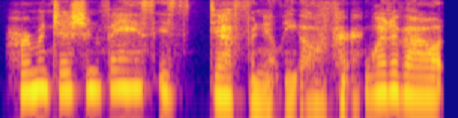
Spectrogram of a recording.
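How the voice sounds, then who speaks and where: A woman playing a soft-spoken, introspective teenage girl in a video game, wistful and hesitant, with a whispery voice. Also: fairly high pitch, animated, normal speed, slightly rough, no room sound, studio quality. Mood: musing. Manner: hesitant, gentle, musing to herself. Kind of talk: naturalistic video game dialogue and inner monologue.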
